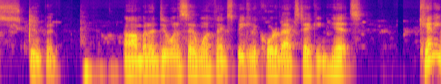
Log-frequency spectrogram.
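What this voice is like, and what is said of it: Usual voice. Nothing is said of it.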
